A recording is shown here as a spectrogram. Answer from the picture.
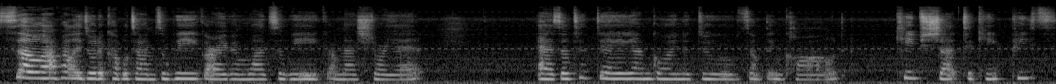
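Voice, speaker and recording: A woman speaks in a high, monotone voice with flat intonation at a moderate pace over noticeable background noise. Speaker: spoken word poet. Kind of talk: casual talk to camera.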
